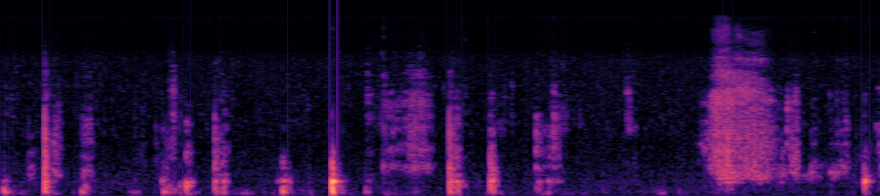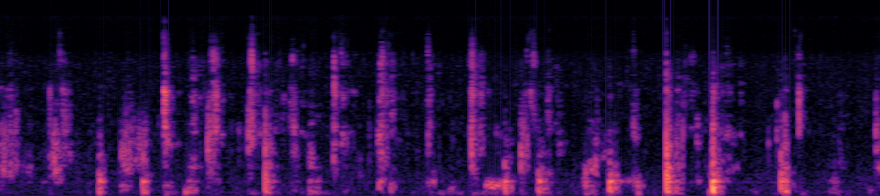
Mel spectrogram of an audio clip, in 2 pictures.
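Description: Close-miked mouth sounds of a man eating rice and egg curry by hand: wet chewing, lip smacks and small clicks in an irregular patter, with one longer hissing sound about five seconds in.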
